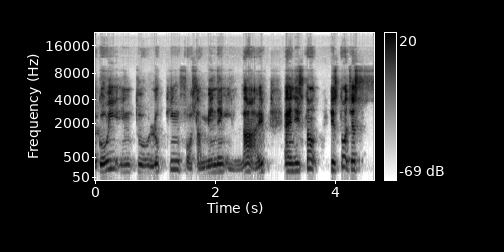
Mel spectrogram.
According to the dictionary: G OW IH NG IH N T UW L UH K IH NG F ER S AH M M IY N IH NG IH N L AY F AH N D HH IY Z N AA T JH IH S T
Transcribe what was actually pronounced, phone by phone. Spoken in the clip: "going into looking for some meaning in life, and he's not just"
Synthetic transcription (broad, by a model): G OW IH NG IH N T UW L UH K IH NG F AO S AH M M IY N IH NG IH N L AY F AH N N HH IY S N AA T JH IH S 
